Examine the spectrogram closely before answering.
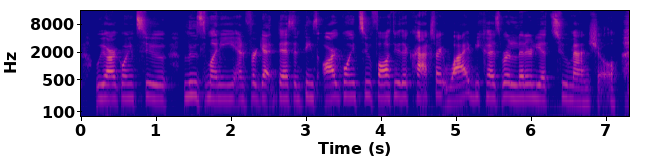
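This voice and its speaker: In a very clean recording with a silent background, a woman talks in a monotone, flat intonation with hardly any pauses. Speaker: podcast co-host, therapist. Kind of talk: casual chat. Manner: fast.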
